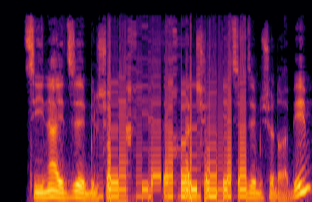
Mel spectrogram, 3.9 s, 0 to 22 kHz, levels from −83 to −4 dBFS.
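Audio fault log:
1.24–3.07 s, robotic sound from repeated short buffers: speech becomes a rigid metallic buzz fixed at 133 Hz, loosely following the words, likely from looping a block of about 7.5 ms over late audio. Unlike dropouts, there are no gaps.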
